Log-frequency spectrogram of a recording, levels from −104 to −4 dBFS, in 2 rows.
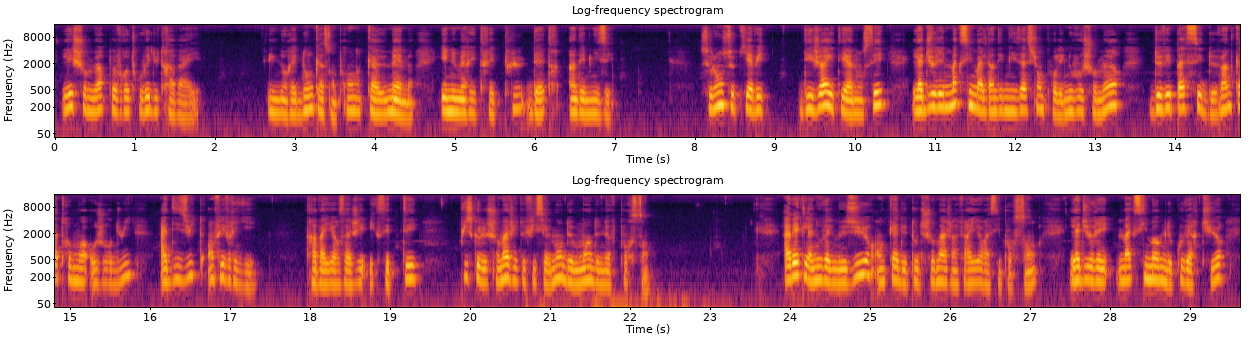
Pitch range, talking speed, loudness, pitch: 145-185 Hz, 150 wpm, -25 LUFS, 165 Hz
